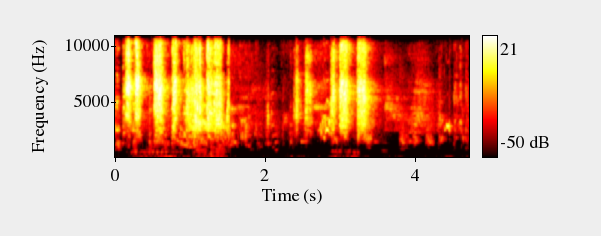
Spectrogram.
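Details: Budgies chirp while eating: two loud bursts of sharp, squeaky chatter are separated by a brief lull, then softer chirps trail off.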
